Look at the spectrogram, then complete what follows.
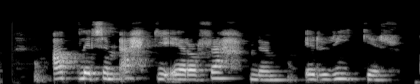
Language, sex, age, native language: Icelandic, female, 11, Icelandic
